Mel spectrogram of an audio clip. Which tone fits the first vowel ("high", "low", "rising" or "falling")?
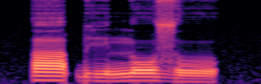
high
